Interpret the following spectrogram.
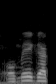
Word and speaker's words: omega: Ini omega ya, bukan W, omega bacanya.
